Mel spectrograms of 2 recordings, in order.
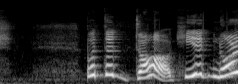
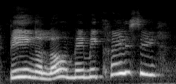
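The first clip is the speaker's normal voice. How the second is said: ordinary delivery, nothing marked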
